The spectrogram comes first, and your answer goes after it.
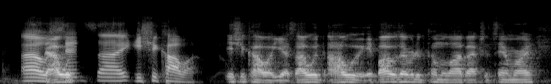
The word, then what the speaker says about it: Ishikawa: action samurai, I would be I can't Lord Irishawa. Is that it? Is that am I pronouncing his name right? which Pronouncing guy? the bow master. Oh, That would Sensei Ishikawa. Ishikawa.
